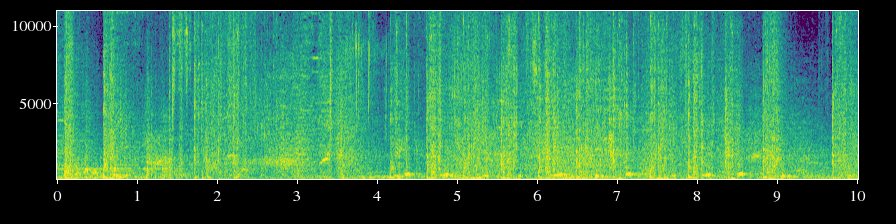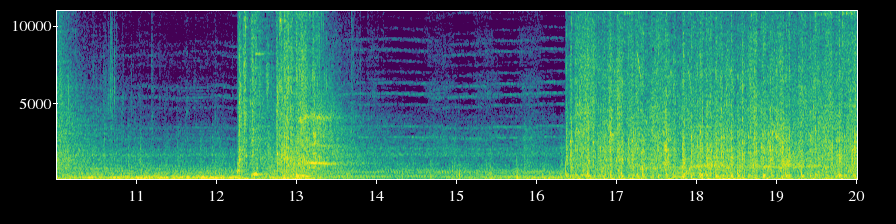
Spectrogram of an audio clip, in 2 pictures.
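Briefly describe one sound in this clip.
Swords clash and magic blasts crackle in a fast fight.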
